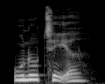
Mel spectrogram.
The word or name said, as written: unoteret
